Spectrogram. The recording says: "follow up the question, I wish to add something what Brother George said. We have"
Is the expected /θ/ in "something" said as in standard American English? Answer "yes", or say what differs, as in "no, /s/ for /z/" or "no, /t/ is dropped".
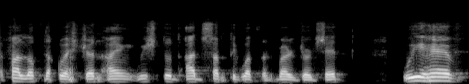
no, /t/ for /θ/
